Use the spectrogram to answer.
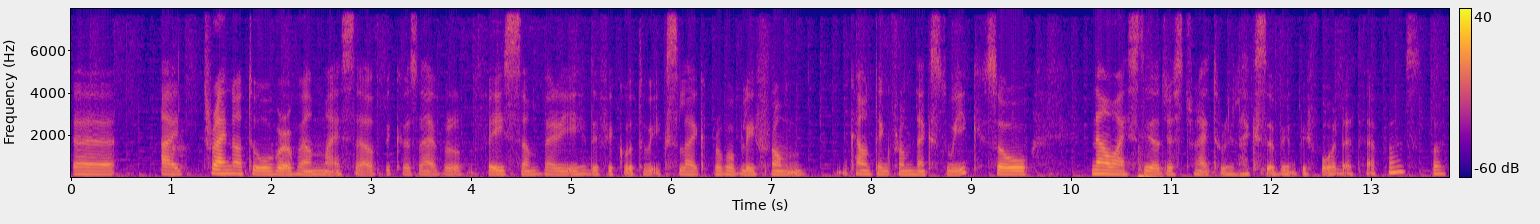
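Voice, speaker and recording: A woman's voice: low-pitched, flat delivery, unhurried, gravelly, a little mellow, soft background music. A woman hosting a radio show, chatting casually in a rambling way with many fillers and a dry, teasing humor. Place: radio studio.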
